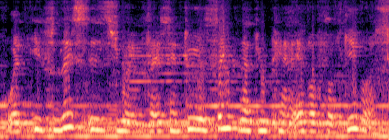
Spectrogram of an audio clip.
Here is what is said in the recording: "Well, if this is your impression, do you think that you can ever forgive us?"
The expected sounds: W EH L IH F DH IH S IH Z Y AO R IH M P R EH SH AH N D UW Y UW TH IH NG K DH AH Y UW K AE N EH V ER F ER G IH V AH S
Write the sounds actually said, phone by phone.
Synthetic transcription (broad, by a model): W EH L IH F DH IH S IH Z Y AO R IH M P L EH S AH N D UW Y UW TH IH NG K DH AH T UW K AE N EH V ER F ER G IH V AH S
